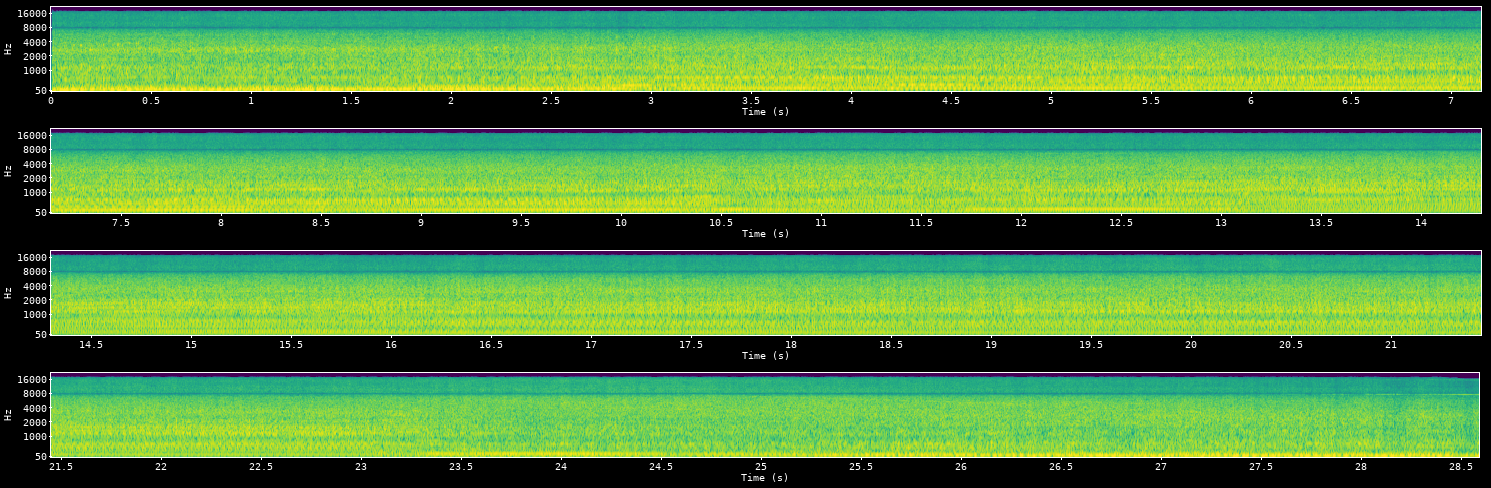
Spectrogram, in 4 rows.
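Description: Chevrolet El Camino's engine and drivetrain under load on a chassis dynamometer during a dyno pull: the engine pitch climbs steadily for roughly the first half, holds high for about ten seconds, then the throttle is cut about 23 seconds in and it winds down.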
